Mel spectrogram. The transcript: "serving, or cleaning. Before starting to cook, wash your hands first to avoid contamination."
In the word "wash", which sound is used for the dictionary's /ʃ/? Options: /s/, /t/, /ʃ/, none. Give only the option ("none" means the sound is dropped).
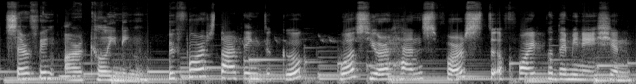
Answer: /s/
